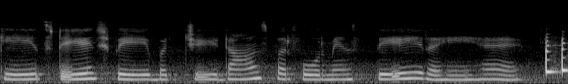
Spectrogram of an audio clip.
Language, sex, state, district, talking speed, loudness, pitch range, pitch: Hindi, female, Punjab, Fazilka, 95 wpm, -24 LUFS, 225-250 Hz, 235 Hz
